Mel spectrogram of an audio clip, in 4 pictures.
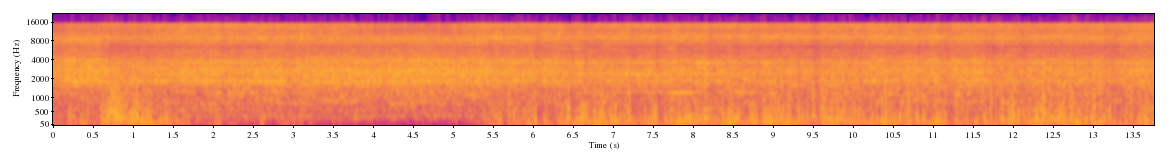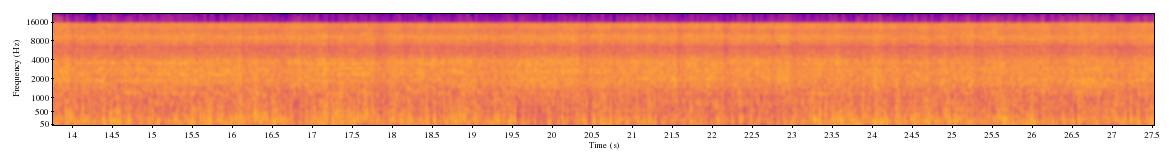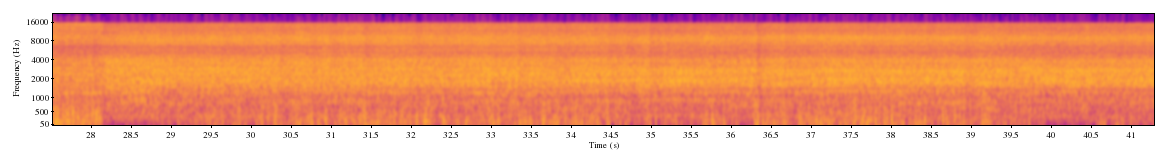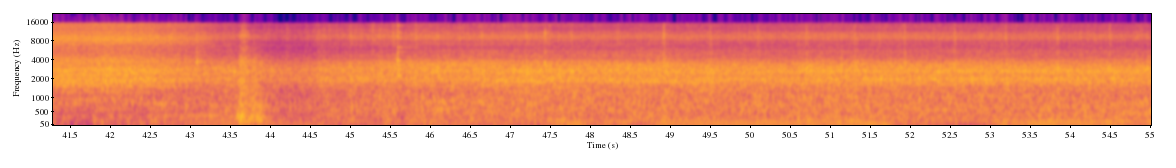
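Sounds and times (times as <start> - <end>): sawmill saw cutting log: 0.0 - 55.0
low motor hum: 28.8 - 55.0
sharp knock: 43.6 - 44.1.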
